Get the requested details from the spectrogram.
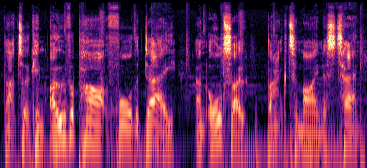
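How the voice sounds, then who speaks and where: A man with a slightly high voice delivers golf commentary and highlights narration. Music plays faintly behind him. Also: lively intonation, a little slow.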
